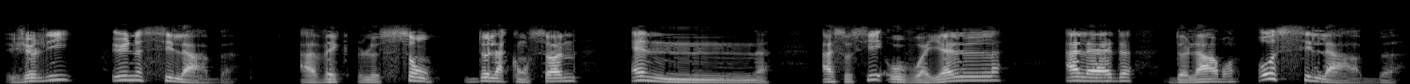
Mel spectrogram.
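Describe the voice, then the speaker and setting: Very slow, lively-voiced man teaching reading. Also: mid-range voice, no echo, muffled recording. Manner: spells out letters and sounds deliberately. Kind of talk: slow syllable-by-syllable reading lesson.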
